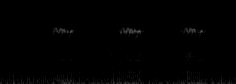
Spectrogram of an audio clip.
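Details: Nesting swifts at a nest site in Machynlleth, Dyfi Biosphere, on a livestream: three short, high, buzzy bursts about 0.6 seconds apart over a steady electrical hum.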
